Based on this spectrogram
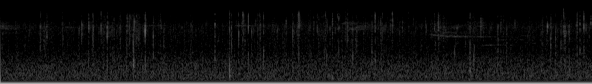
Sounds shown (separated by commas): Hermit Thrush song, rain, Pacific-slope Flycatcher song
